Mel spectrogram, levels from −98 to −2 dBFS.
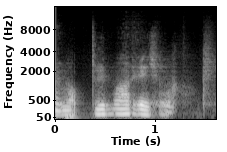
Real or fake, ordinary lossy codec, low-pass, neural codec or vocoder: fake; none; 14.4 kHz; codec, 44.1 kHz, 0.9 kbps, DAC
